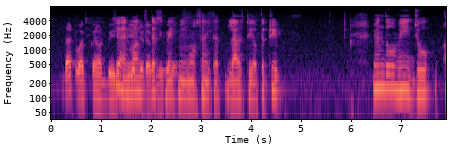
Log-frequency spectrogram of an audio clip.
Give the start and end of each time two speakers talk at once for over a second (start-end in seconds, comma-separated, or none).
1.3-2.6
